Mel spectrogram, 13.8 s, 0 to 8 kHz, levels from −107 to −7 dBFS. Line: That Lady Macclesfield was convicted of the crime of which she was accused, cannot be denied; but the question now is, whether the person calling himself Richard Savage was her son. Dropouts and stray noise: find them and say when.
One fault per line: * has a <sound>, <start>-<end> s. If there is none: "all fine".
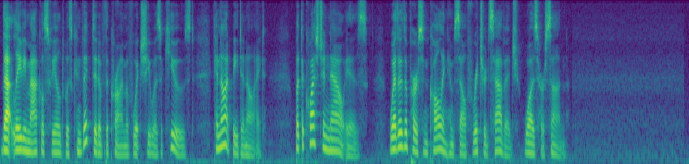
all fine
